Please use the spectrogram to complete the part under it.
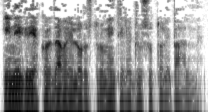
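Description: Deep husky male audiobook narrator. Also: fairly even intonation, fast talker, a little mellow, dry recording, muffled recording. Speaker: audiobook reader. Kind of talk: literary narration.

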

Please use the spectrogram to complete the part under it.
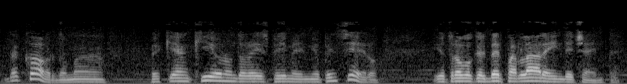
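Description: A man's voice: medium pitch, expressive, normal speed, a little hiss or hum, pitched above the performer's own voice, close to an everyday voice. A man playing a scornful young radical. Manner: sarcastic, forceful. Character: blunt scornful young man, mocking and combative. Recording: slightly dull radio recording.

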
